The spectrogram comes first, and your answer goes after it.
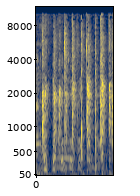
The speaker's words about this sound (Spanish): Muy bonita. Aplaudimos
